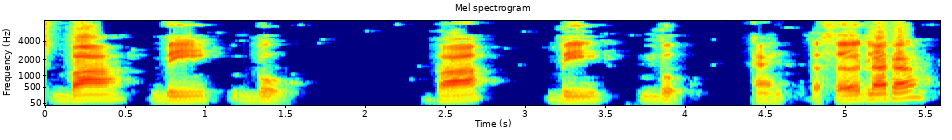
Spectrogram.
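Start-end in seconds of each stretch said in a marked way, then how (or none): 0.0-4.0 read without spelling. Shown as a demonstration. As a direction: separate syllables, recited like a drill. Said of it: "Without spelling".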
